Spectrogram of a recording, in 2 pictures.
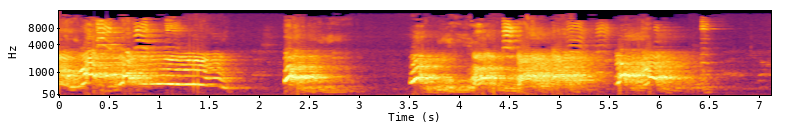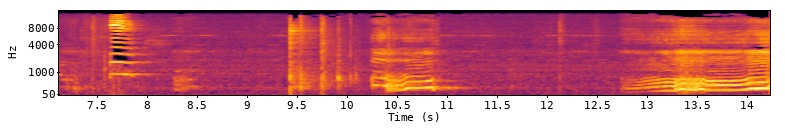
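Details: Singing by Iarla, a three-month-old Irish Wolfhound puppy: several bursts of loud, yelping howls in quick succession, then a quieter gap with small yips, ending in a rising, wavering cry.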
